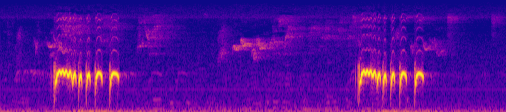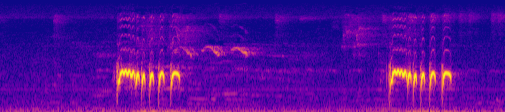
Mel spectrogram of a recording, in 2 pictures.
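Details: Local wild zebra dove repeating its rolling cooing phrase four times, roughly every two and a half to three seconds. Each phrase has a rising lead note and quick stuttered coos. Faint high chirps from other birds are between phrases.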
